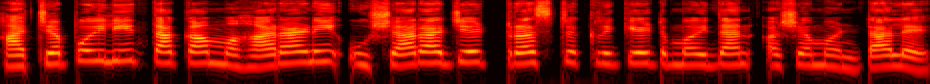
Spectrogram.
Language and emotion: Goan Konkani, neutral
